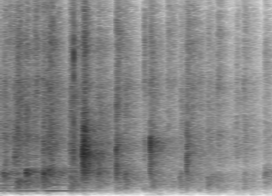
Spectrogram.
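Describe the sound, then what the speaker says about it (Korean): A small audience at a citizens' assembly lecture on Donghak claps to welcome the lecturer. The claps are sparse, uneven and close, coming from a few hands rather than a full crowd. "조광 선생님께 뜨거운 박수 부탁드립니다"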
